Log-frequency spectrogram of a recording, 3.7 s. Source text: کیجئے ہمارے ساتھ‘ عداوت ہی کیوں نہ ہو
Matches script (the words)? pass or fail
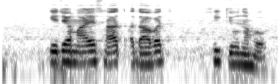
pass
